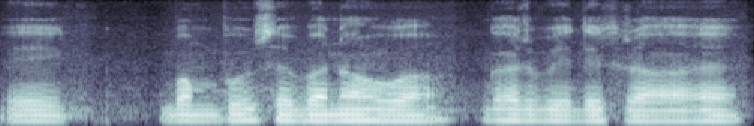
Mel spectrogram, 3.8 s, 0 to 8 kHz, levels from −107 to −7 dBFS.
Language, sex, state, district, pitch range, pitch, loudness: Hindi, male, Arunachal Pradesh, Lower Dibang Valley, 90-95 Hz, 95 Hz, -18 LUFS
